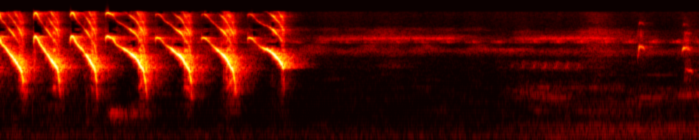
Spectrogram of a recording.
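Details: Belgian canary singing a training song for other canaries: six or seven quick, bright downward-sweeping notes over about one and a half seconds, then near silence with faint chirps.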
